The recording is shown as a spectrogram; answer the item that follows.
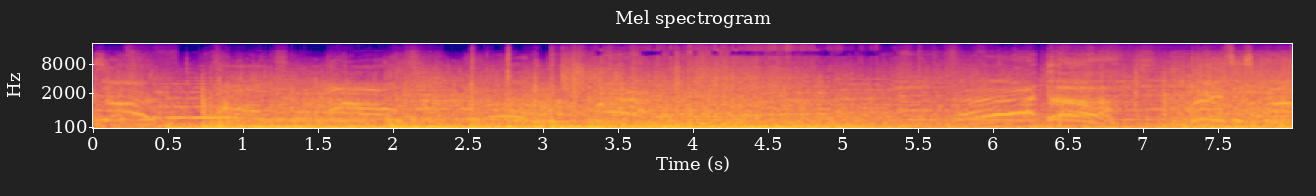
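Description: Set bombs blowing up in the video game Guardians of the Galaxy: loud, sustained booming blasts and crashing debris roar continuously, with tonal game sounds and voices layered over the din.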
